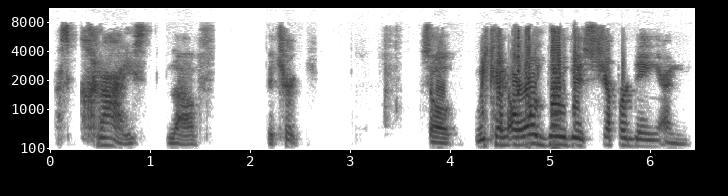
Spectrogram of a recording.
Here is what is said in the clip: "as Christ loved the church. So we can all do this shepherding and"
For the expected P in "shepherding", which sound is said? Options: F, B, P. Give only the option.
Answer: P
